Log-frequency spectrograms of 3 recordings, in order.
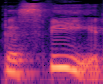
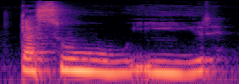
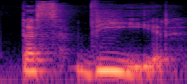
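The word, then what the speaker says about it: تصویر: So this word, tasveer, has a vowel in the middle, but you can see that it's pronounced with a v rather than u, right? It's not tasveer, it's tasveer.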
